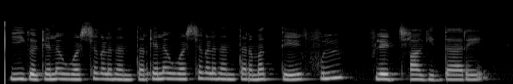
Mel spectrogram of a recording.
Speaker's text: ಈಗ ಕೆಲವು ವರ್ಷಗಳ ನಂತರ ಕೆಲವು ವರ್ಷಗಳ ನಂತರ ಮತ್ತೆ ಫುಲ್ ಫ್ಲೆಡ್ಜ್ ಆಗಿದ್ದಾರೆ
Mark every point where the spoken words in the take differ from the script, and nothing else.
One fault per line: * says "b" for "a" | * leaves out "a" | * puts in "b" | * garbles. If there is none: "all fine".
all fine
